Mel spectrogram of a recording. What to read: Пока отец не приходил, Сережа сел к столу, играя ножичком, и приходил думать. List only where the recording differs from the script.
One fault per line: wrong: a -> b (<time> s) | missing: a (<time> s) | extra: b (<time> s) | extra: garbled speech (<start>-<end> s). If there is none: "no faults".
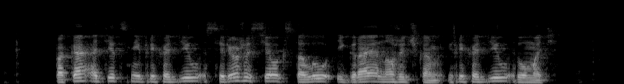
no faults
